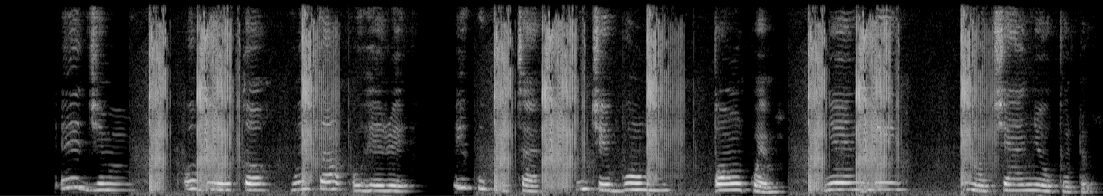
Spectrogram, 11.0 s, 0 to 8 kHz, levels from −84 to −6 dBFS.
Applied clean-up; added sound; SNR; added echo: none; Fart; 1 dB; reverberation time 0.2 s.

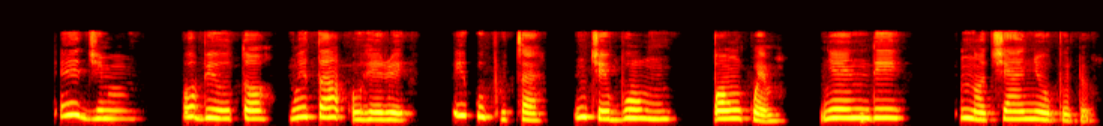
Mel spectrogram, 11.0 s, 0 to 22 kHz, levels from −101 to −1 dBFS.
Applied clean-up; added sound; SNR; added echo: none; none; none; none.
